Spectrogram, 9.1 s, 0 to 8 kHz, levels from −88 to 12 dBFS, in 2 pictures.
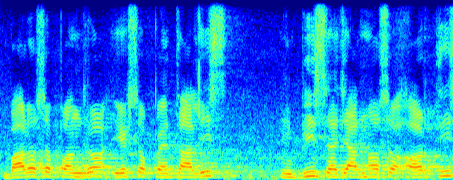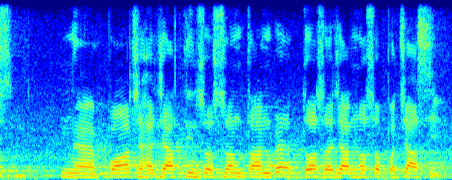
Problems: background sounds at intervals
